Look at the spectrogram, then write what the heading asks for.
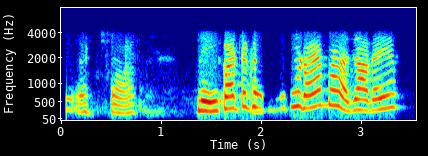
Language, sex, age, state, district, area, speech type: Dogri, female, 30-45, Jammu and Kashmir, Samba, urban, conversation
